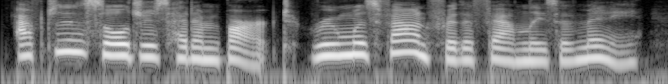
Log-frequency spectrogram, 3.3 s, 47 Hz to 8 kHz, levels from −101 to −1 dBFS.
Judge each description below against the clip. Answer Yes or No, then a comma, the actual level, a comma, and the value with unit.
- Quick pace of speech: Yes, fast, 235 wpm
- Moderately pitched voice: No, high, 240 Hz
